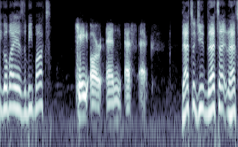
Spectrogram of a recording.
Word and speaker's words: KRNFX: name do you go by as the beatbox KR NSX that's what you that's that's how it's pronounced that's how it's pronounced really what does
